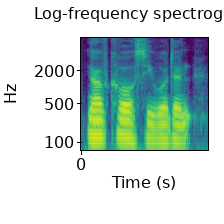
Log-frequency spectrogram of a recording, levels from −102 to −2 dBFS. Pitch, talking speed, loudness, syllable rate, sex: 110 Hz, 235 wpm, -15 LUFS, 5.9 syllables/s, male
